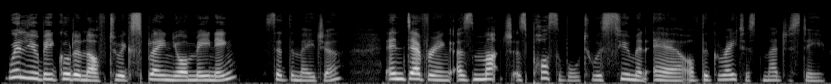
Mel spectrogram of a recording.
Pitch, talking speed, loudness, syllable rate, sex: 215 Hz, 180 wpm, -20 LUFS, 5.2 syllables/s, female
